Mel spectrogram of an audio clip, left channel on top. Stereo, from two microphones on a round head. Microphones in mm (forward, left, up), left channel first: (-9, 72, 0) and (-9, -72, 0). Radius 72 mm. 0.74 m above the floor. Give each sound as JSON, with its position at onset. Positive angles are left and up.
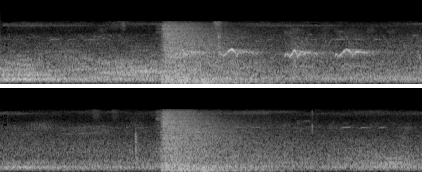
{"t": 1.6, "sound": "an explosion", "side_deg": -60, "distance_m": 1.0}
